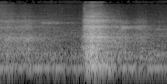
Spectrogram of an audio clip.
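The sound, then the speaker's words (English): A person imitates taking a breath with one short, loud, airy inhale that rushes in over faint background hiss. No one speaks during it. “and he took a breath.”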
